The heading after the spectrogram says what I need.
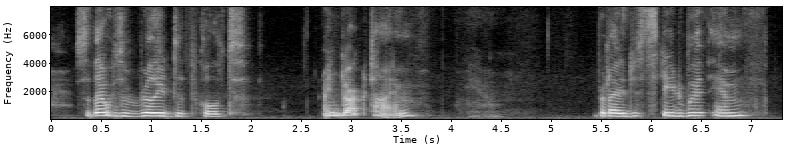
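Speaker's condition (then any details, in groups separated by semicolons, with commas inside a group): Quadriplegic cerebral palsy; quadriplegic, birth oxygen lack and brain bleed, spasticity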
